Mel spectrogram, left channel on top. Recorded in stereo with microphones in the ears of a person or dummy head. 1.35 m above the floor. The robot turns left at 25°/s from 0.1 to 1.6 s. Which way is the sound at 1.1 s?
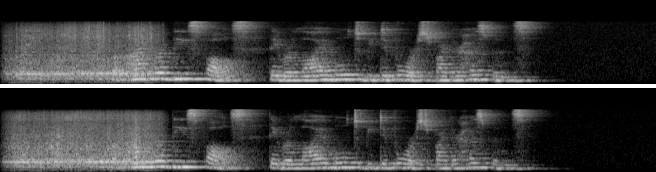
65° right (ahead or behind).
